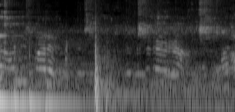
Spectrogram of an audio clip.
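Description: Accompanying music for a village stage drama breaking off: a low held drone and drum strokes end with one sharp drum beat about a second in. A performer's voice is heard over it and carries on after.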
